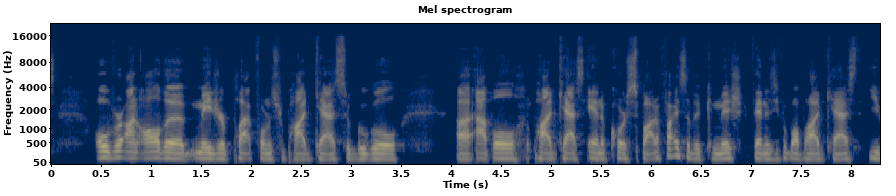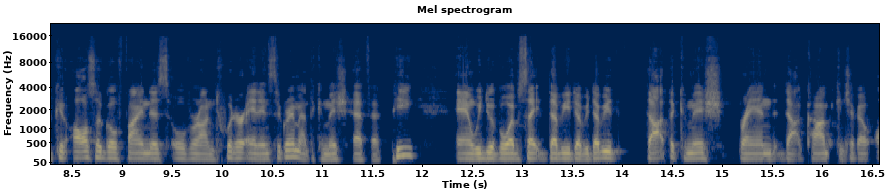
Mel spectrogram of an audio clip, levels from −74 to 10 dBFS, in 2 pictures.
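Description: Hard clipping appears from 4.91 to 5.20 s, again from 12.85 to 13.33 s, and as a brief touch at 13.74 s. In each spot the speech peaks exceed what a stage in the chain can pass, by about 1 dB, then about 2 dB, then about 1 dB, so their tops are sliced flat. Those squared-off peaks throw extra harmonics high into the spectrum, heard as a short crackle on the loudest moments, slightly rougher in the second stretch.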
